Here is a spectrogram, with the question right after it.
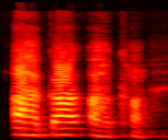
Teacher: उच्चारण करेंगे तो आधे विसर्ग का उच्चारण करेंगे, पूरे का नहीं। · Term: जिह्वा मूल्य अर्ध विसर्ग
